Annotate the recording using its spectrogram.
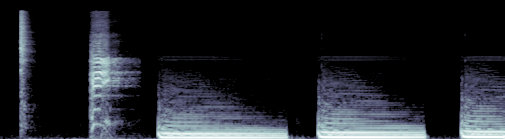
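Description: Hip-hop samples from BandLab's Classic Hip-Hop Creator Kit triggered from MIDI controller drum pads: a short hit, then a brief sample that slides in pitch. After that come three held, bass-heavy musical phrases of about a second and a half each, each cutting off abruptly.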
